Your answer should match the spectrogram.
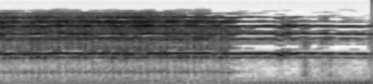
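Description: A telephone rings loudly and continuously with a bright, steady electronic bell tone, alone with no voices, the ringing tone shifting slightly near the end.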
